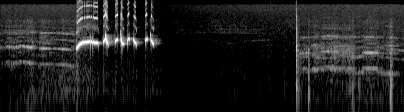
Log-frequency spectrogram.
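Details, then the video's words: Lure song of an orange-headed thrush, meant to prompt other thrushes to sing: a fast burst of about eight sharp, loud whistled notes lasting under two seconds, followed by silence, then clicks and soft background chatter. "pancingan anis merah bikin anis merah lain cepat ngeplong"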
